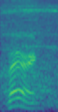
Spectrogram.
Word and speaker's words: Vergne: Then the two Tito drivers, Sarzan and Burn, which rhymes with slow burn, which may be what the Frenchman is doing right now.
